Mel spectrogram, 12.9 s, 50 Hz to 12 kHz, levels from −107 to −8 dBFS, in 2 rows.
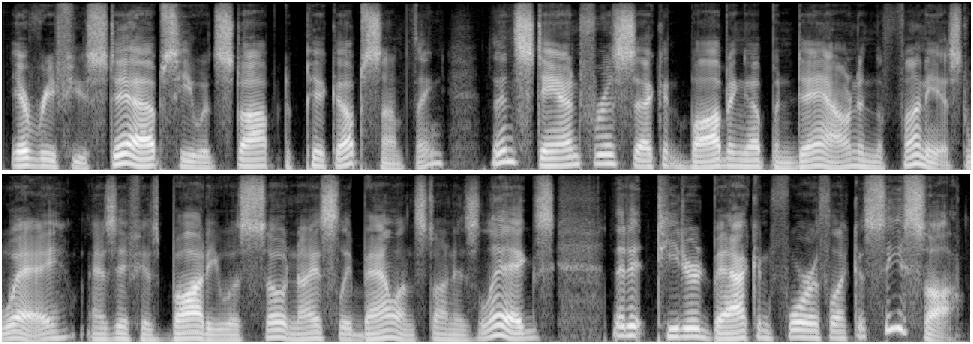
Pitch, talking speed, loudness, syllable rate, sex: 130 Hz, 200 wpm, -19 LUFS, 4.9 syllables/s, male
